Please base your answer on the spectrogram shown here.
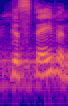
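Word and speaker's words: Gustavus: provider relationships and Business Development Matt graduated from gustafins how do we pronounce it gestavens thank you Adolphus College with a double major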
